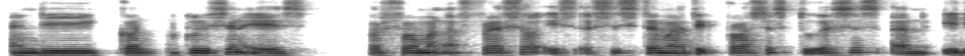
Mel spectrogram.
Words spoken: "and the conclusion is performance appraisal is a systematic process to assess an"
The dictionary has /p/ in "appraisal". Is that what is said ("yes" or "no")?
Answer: no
